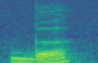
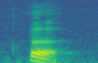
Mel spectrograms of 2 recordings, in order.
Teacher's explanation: In one case, the voice box continues, B. In the other case, it stops and starts, H.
